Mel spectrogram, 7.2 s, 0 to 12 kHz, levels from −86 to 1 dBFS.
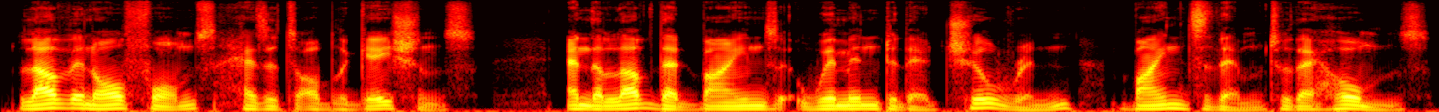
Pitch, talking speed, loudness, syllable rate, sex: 95 Hz, 175 wpm, -21 LUFS, 4.3 syllables/s, male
